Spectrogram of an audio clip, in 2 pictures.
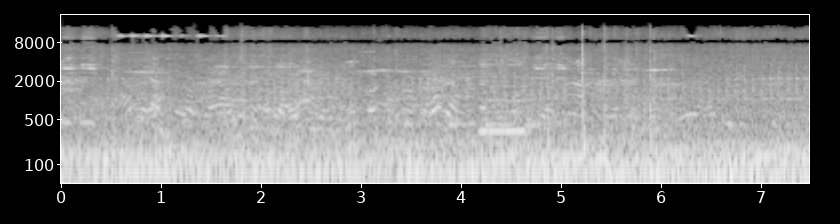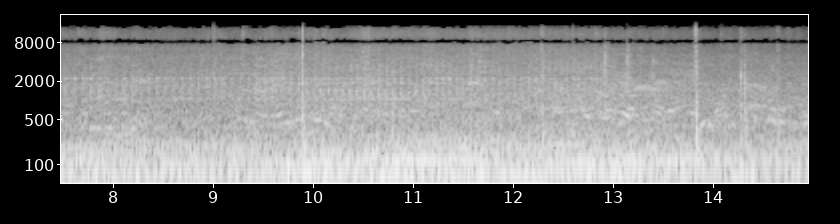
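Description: Busy outdoor market din: a steady low rumble under background voices, with a few sharp knocks of a heavy knife chopping fish on a wooden block.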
